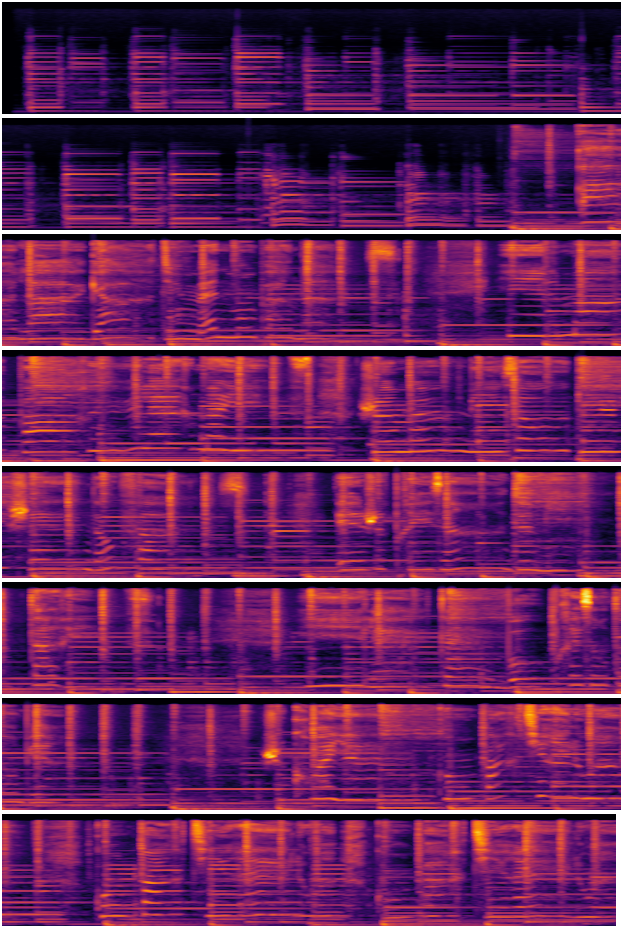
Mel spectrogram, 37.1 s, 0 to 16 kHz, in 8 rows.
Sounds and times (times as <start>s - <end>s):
Effects unit: 0.1s - 37.1s.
